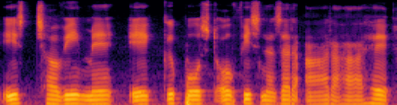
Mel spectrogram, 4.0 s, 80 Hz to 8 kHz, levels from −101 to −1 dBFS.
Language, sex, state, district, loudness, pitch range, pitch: Hindi, male, Assam, Kamrup Metropolitan, -21 LUFS, 110-120 Hz, 120 Hz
